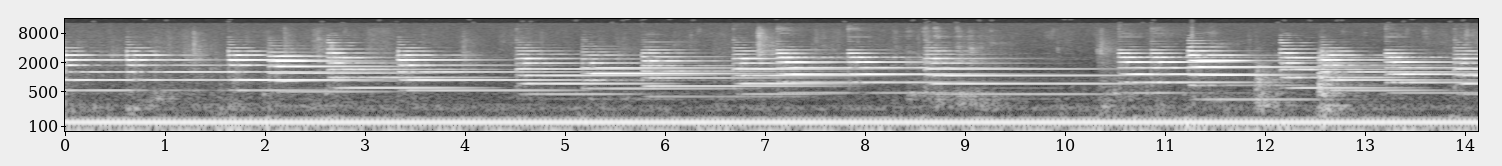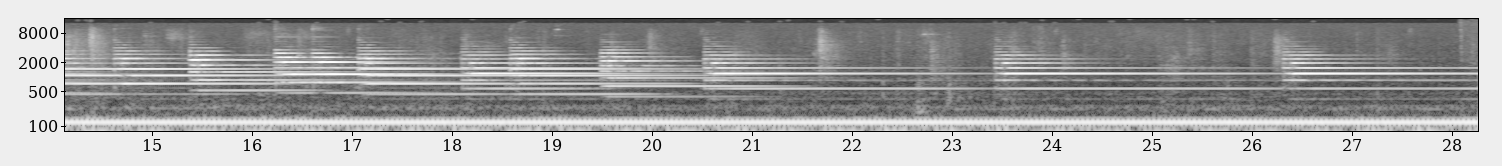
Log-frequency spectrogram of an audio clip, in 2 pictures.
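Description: Bell-like chimes playing a slow hymn-like melody, one struck note after another with each ringing on into the next, over a steady low hum.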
